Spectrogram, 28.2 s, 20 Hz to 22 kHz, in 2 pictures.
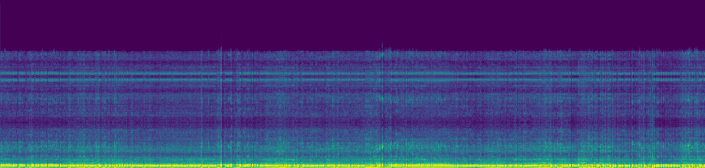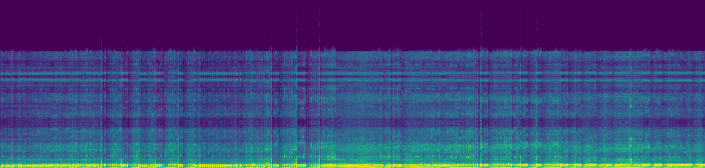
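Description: Kawasaki KLX125 dirt bike's single-cylinder four-stroke engine running under way, its note rising and falling with the throttle, with frequent rattling knocks over it.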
